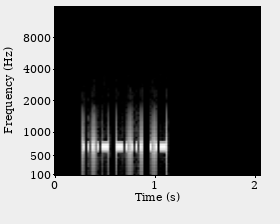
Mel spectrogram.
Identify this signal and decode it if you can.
Morse code, heard as a keyed tone, about 50 wpm, 700 Hz. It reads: 46U
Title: Three Challenging Letter-Number Combinations 50wpm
